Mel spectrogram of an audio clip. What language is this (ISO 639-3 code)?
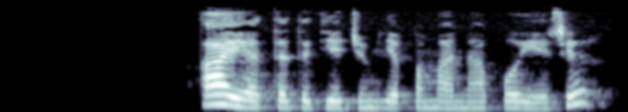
pus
